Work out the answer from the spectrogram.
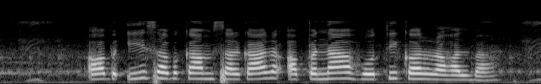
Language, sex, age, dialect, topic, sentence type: Bhojpuri, female, 18-24, Southern / Standard, banking, statement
